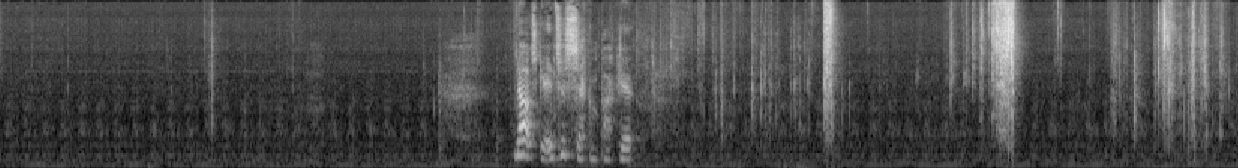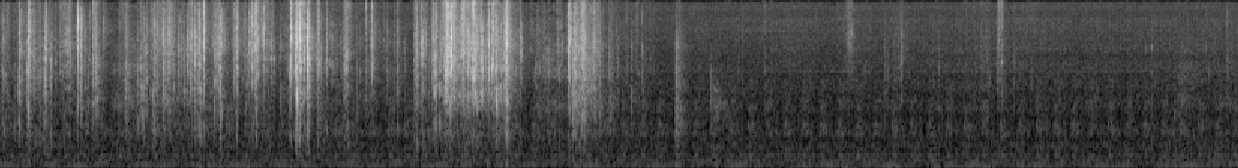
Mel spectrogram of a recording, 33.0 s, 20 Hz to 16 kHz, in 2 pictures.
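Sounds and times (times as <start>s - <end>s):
paper stickers rustling: 8.1s - 11.2s, 14.8s - 25.0s
wrapper crinkling: 8.4s - 11.3s, 12.6s - 13.6s, 14.8s - 25.1s
wrapper tearing: 8.5s - 11.3s, 12.6s - 13.6s, 14.8s - 24.8s.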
